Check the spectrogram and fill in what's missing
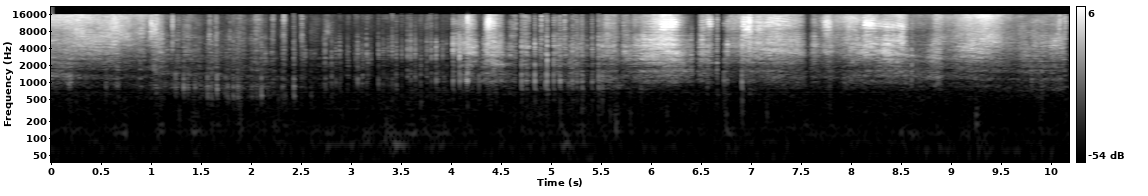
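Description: Long acrylic nails and fingertips rub and scratch along a holographic, iridescent vinyl synthetic-leather cover on a car steering wheel rim. The result is a bright, hissy scraping with irregular quick strokes, mostly high in pitch with little low end.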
